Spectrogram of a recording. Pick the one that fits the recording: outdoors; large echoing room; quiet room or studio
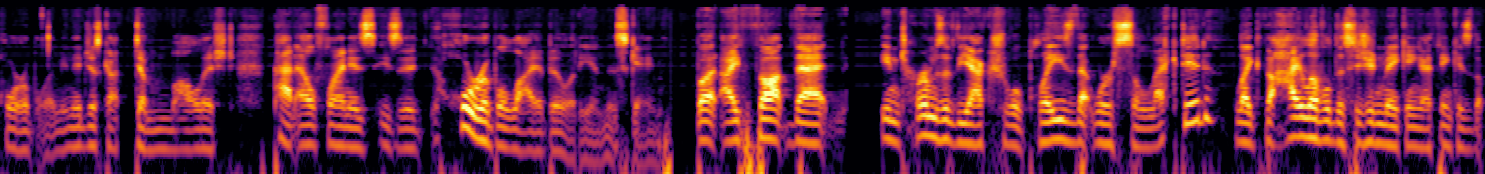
quiet room or studio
